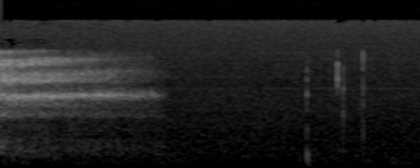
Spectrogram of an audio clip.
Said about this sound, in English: And to do so, it's really important to choose to be fully present, not just kind of half listening while you're doing other things, but fully present, taking a deep breath.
